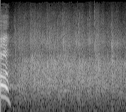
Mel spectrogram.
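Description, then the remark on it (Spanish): A church audience applauds God in a steady, even wash of many clapping hands that carries on for a couple of seconds, opening with a brief falling vocal sound. “Dale un aplauso a Dios.”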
